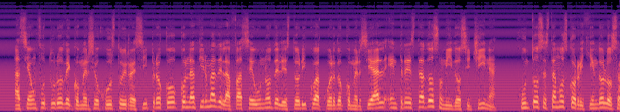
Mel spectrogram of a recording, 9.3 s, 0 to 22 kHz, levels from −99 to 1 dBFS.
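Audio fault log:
Throughout: DECT cordless phone buzz. A thin, steady buzz sits under the speech for the whole clip, roughly 15 dB below it. Its fundamental is 100 Hz, with a dense stack of harmonics climbing well above that, which gives it a hard, rasping edge. The cause is radio interference. A nearby DECT handset or base transmits a short burst every 10 ms, and the audio circuitry rectifies each burst into a click-like pulse.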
